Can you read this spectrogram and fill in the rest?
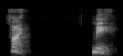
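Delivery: ordinary delivery, nothing marked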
